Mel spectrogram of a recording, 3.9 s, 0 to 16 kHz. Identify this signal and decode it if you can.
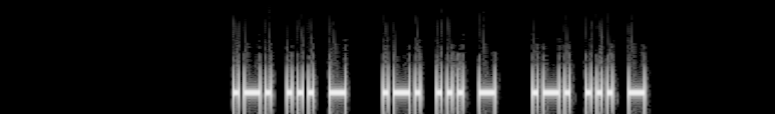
Morse code, heard as a keyed tone, about 46 wpm, 700 Hz. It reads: RST RST RST
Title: Abbreviations Repeated 3x - 45wpm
